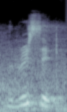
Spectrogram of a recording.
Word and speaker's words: receipt: and capital income or receipt. See, it is pronounced as receipt, not receipt. Here the P is silent, so we need to pronounce it as receipt.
